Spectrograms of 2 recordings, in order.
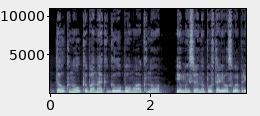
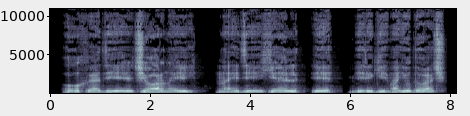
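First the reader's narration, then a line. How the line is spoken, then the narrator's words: Hoarse rasp. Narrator (Russian): прохрипел он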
